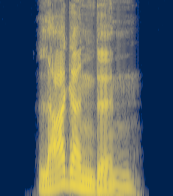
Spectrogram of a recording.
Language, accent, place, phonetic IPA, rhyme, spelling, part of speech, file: German, Germany, Berlin, [ˈlaːɡɐndn̩], -aːɡɐndn̩, lagernden, adjective, De-lagernden.ogg
- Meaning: inflection of lagernd: 1. strong genitive masculine/neuter singular 2. weak/mixed genitive/dative all-gender singular 3. strong/weak/mixed accusative masculine singular 4. strong dative plural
